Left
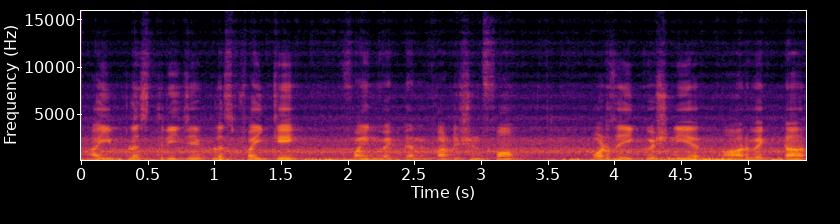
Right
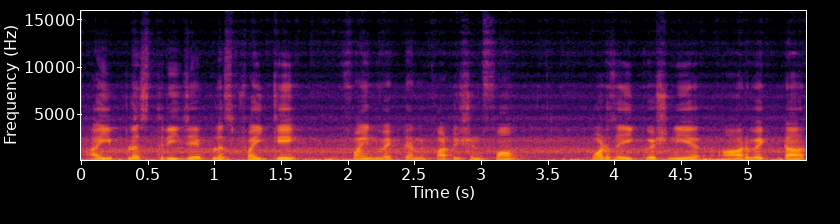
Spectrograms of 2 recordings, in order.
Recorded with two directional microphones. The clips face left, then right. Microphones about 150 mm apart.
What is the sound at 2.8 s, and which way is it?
Speech, 45° right (ahead or behind).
